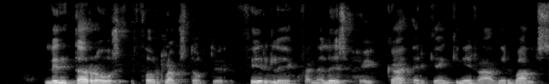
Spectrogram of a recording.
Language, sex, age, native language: Icelandic, male, 40-49, Icelandic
